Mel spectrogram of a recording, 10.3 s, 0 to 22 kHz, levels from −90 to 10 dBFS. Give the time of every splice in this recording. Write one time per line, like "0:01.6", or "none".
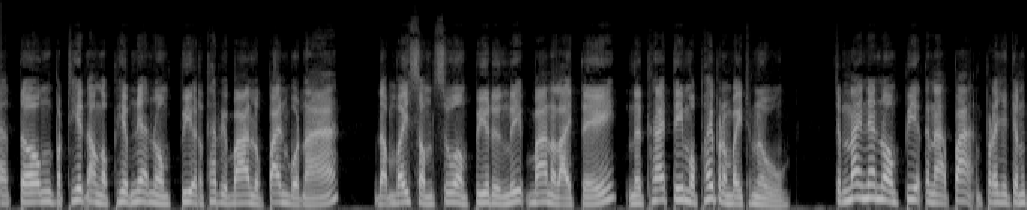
0:06.2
